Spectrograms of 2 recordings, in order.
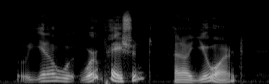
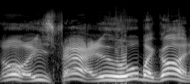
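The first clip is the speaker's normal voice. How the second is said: loud, high mock horror; mocking crowd; 7 semitones higher, 10 dB louder than usual. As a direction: parody everyone's shocked gasping. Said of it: "everyone's like".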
